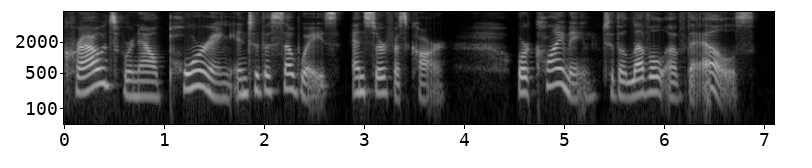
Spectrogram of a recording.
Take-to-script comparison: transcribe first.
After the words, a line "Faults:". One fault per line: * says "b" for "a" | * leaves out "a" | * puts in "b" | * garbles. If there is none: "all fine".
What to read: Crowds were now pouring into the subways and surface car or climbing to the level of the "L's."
Crowds were now pouring into the subways and surface car or climbing to the level of the "L's."
Faults:
all fine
